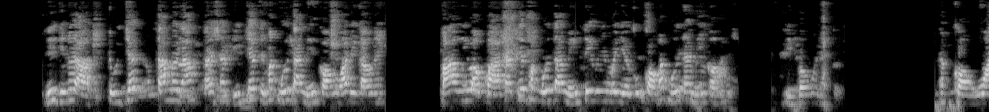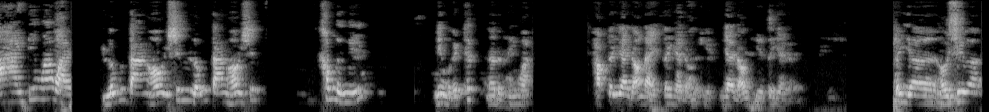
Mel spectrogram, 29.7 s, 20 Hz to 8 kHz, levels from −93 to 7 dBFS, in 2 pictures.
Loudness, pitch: -18 LUFS, 225 Hz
